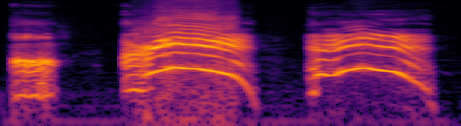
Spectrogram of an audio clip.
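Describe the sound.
A person imitates a peacock: a short opening yelp, then two long, loud, nasal wails that each rise and sag in pitch, with a brief pause between them.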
